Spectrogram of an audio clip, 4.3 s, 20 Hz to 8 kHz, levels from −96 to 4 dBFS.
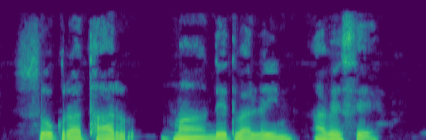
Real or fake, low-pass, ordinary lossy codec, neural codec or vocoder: real; 7.2 kHz; MP3, 64 kbps; none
